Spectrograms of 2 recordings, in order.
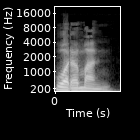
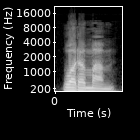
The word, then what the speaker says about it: วรมัม: หมายถึง ป่าที่เป็นมรดก ท้ายเสียงต้องออกเสียงตัวสะกด ร ที่เล่าให้ฟังเพื่อจะให้เข้าใจชื่อนี้อย่างถูกต้อง อีกคำหนึ่งที่อยากจะพูดให้เข้าใจคือการออกเสียงท้ายชื่อของกษัติย์ว่า "วรมัน" ในภาษาไทยและภาษาอังกฤษ มักจะได้ยินการออกเสียงแบบนี้ แต่ในเว็บภาษาเขมรปัจจุบัน เขียนทั้ง วรมัน และ วรมัม คือออกเสียงได้ทั้ง 2 แบบ แต่สำหรับผมจะออกเสียงตามจารึกต้นฉบับ ที่เขียนว่า "วรมัม" ทั้งหมด ไม่มีจารึกไหนเขียนว่า "วรมัน" เลย มาดูจารึกที่ปราสาทโลเลย ในกรอบสีขาว มีคำว่า พระกอม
